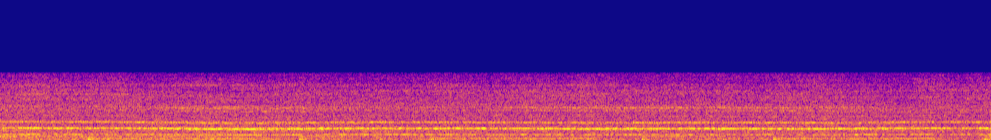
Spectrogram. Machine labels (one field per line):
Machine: slide rail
